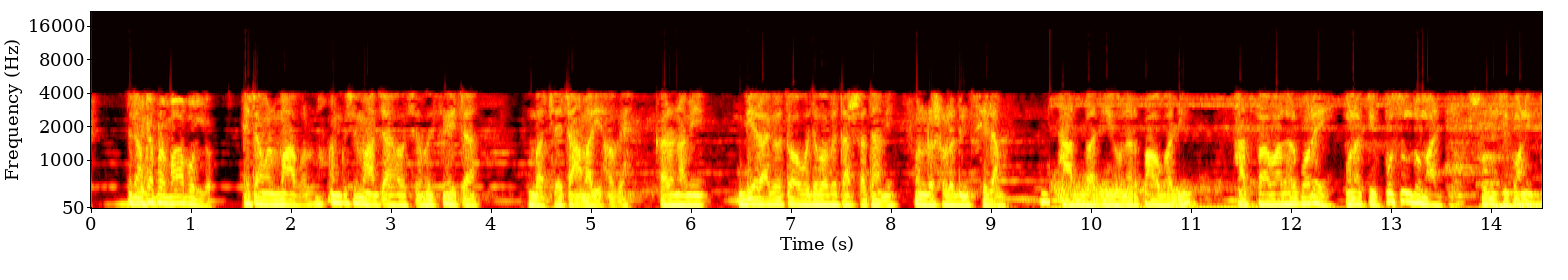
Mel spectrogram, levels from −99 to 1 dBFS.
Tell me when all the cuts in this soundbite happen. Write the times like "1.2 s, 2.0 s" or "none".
9.6 s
